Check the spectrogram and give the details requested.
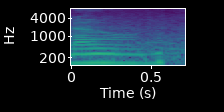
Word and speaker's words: Lone: such a good name tom lone rhymes with cone phone bone not that rhyming's all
